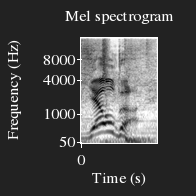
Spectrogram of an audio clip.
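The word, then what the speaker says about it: Hjalte: Arkansas has a lineman whose name is spelled H-J-E-L-T-E, pronounced Yelda.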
